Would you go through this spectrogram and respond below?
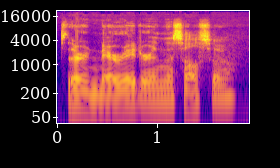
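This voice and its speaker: A man's voice: medium pitch, expressive, brisk, darkish tone. A man with an American accent chatting casually as a guest performer on a livestream. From United States. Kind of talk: casual chat.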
